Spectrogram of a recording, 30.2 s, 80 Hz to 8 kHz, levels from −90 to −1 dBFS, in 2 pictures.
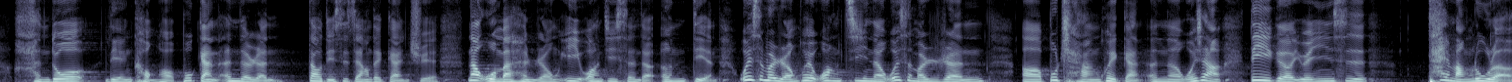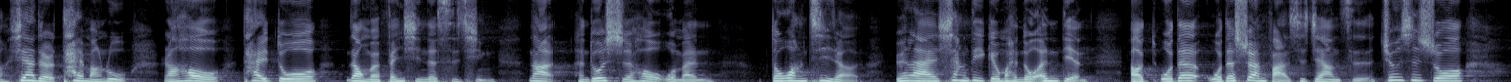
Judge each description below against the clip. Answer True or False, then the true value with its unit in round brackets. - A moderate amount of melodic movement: True (4.8 semitones)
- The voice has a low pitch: False (200 Hz)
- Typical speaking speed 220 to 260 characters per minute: True (230 characters per minute)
